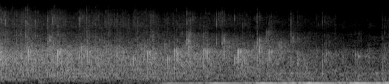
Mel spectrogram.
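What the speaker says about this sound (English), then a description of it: "big round of applause for Rani Mukherjee" Steady applause from an audience at a FICCI Frames event honouring Rani Mukherjee, a broad wash of clapping that continues throughout with a low rumble building underneath.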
